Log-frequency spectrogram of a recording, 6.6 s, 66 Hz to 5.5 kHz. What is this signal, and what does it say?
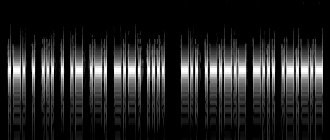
Morse code, heard as a keyed tone, about 25 wpm, 600 Hz. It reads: RESEARCH D.B.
